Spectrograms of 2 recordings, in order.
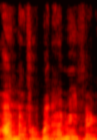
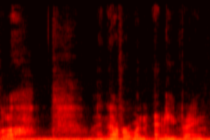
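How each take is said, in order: First: It is said in a surprised tone. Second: It is said in a disappointed, grumpy tone. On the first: The speaker has just won something unexpectedly. "with some kind of a surprise" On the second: The speaker is complaining about always losing. "as if uh, they're disappointed"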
